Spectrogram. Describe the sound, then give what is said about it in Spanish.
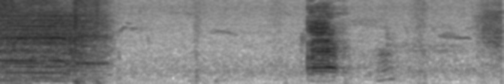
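A goose honks loudly, a long harsh nasal call opening the moment, then a shorter honk after a pause, with a fainter one trailing at the end. “Eh, ¡Oh, el, ¡Oh, el, ganso! el, ganso, murió, ¿no?”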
